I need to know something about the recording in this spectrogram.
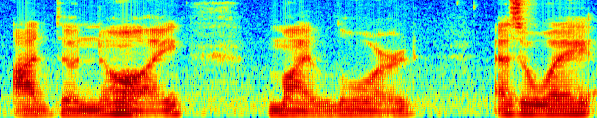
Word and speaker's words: Adonai: The next two words of the blessing, continuing, are Hashem, or pronounced Adonai in worship, and Elohim.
